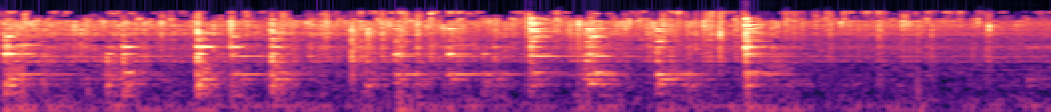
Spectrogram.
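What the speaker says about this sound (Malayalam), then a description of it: "ഇതിലേക്ക് ഒരു ചെറിയ സ്പൂണ് വെളുത്തുള്ളി ആഡ് ചെയ്തെടുക്കാം. ഇത് നന്നായിട്ട് മൊരിയിച്ചെടുക്കാം." Garlic sizzles steadily in hot oil while a spoon stirs and scrapes the pan, with clinks and scrapes over a constant close frying hiss, no voices.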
